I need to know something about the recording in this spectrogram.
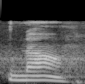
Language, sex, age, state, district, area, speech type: Sindhi, female, 30-45, Gujarat, Surat, urban, read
